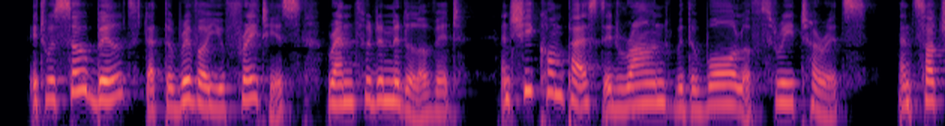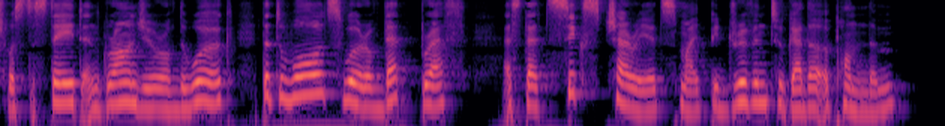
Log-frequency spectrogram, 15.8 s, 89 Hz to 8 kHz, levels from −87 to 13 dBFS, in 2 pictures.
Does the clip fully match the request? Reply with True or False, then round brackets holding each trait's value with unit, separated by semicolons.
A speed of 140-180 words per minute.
False (200 wpm)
